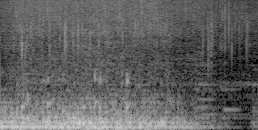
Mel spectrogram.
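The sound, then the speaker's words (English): A forceful gush of water sprays from an animal's trunk for about a second and a half, then quickly tapers off to a faint trickle. No one speaks. “Whoa, you sprayed us with your nose hose, Franny!”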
